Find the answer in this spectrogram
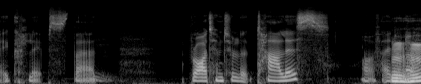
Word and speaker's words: Thales: philosopher / astronomer who was able to predict a solar eclipse that brought him to Thales. Or I don't know how you pronounce Thales, it.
